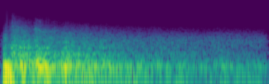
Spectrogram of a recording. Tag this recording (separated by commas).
Fireworks, Explosion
